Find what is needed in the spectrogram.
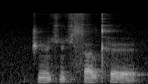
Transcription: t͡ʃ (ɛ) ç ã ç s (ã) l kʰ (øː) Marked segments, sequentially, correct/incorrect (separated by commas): incorrect, incorrect, incorrect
